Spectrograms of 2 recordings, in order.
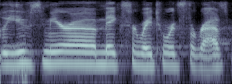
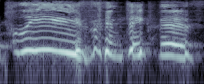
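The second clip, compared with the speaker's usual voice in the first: high, loud imploring cry; pleading; 10 semitones higher, 5 dB louder, much slower than usual. Acted. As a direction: beg with one stretched, pitched-up word. Urging captive to take raisin.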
